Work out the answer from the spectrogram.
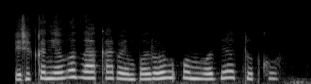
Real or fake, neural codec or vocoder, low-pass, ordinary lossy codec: fake; codec, 16 kHz in and 24 kHz out, 0.8 kbps, FocalCodec, streaming, 65536 codes; 10.8 kHz; none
